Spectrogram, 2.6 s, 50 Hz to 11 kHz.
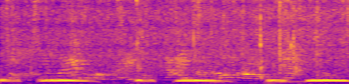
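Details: A captive spotted dove, fed on rice, gives soft, mellow arched coos about once a second on an afternoon of 21 August 2021, with faint room noise behind.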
